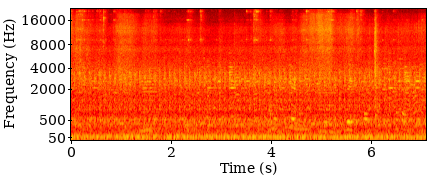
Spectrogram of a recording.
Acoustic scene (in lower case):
bus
